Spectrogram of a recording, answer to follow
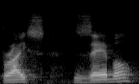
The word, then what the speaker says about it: Bryce Zabel: Following Richard Dolan is a guy called Bryce Zabel. Is that the correct pronunciation? Yes, that's right. So, Life After Contact. Is this guy another contactee? No. Bryce Zabel is a Hollywood producer.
